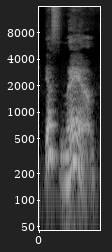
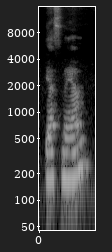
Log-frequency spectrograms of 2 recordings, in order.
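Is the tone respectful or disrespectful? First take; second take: disrespectful; respectful. First: The tone is rude and dismissive. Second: The tone is polite and respectful. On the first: The speaker is being disrespectful. The speaker calls it wrong. "might not be" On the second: The speaker is showing respect. The speaker calls it right. "would be appropriate"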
